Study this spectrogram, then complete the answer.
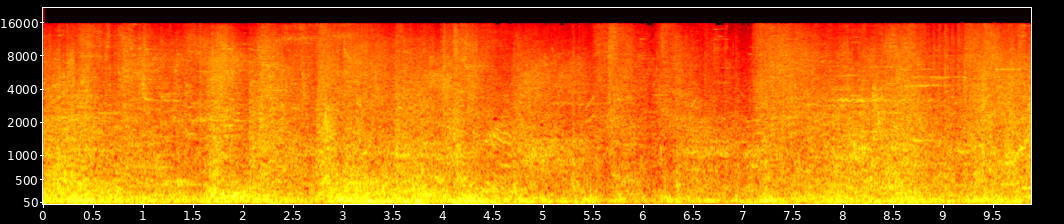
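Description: Magic blasts and spell effects crackle and burst in a fast video game battle.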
